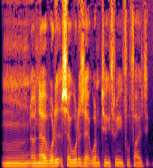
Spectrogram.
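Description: A man in his fifties with a New Zealand accent, a guest in a casual interview who tells animated stories and laughs as he talks. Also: medium pitch, fairly quick, no echo, clean studio sound. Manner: animated storyteller who laughs through anecdotes. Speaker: guest, inspirational speaker.

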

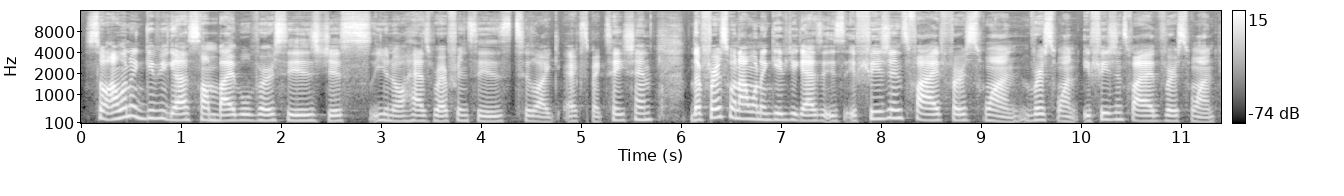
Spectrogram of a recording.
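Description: Young Haitian-accented woman hosting a faith podcast; earnest, encouraging, filler-heavy, smooth voice. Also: fairly low pitch, normal speed, no echo, studio quality. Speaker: podcast host. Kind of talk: casual faith podcast talk.

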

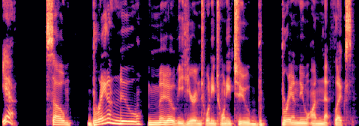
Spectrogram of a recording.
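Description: A man hosts a casual review show with lively, varied intonation. His pitch sits in the middle for a man. He talks in halting, conversational phrases, repeating words as he goes. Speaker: podcast host.

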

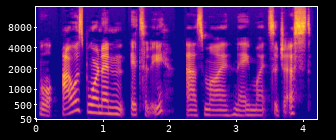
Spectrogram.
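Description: A woman who grew up in Germany, a guest in a casual interview, relaxed and laughing easily as she talks. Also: on the low side, a little slow, no room sound, clean studio sound. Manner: relaxed, laughs often, uses fillers like "like". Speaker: agency cofounder, guest.

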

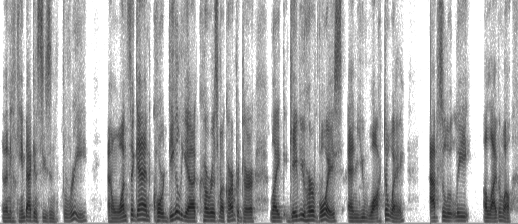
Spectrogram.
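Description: A podcast co-host asking gushing, excited questions of a guest. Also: medium pitch, normal speed, dry recording. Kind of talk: enthusiastic podcast hosting.

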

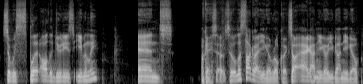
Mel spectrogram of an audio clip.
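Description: A man talking as a podcast guest in a relaxed, chatty way, often tagging his points with a quick question. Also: medium pitch. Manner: relaxed, chatty, tags sentences with "right?". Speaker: podcast guest, business owner. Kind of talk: casual conversational interview.

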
